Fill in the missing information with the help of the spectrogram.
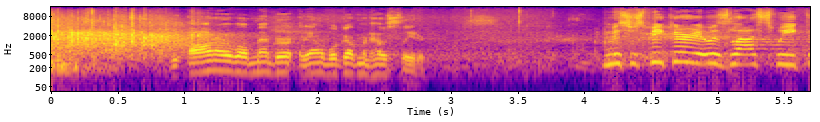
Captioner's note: some Applause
